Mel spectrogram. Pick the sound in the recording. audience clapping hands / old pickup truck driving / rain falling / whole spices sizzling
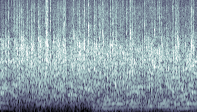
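audience clapping hands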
